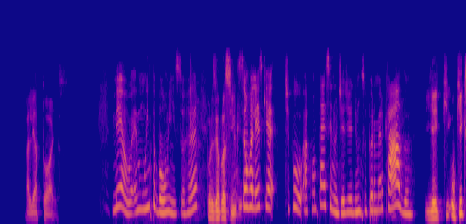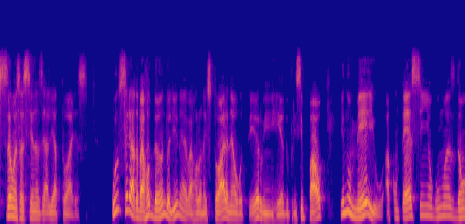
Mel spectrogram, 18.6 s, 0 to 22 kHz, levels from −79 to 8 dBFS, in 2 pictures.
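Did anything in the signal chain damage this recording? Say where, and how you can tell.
Yes. Call processing: automatic gain rising from 0.37 to 4.09 s, with speech and background swelling together by about 11 dB as the AGC chased a quiet input.

Network and jitter buffer: a short stall from a late packet at 14.65 to 14.78 s. The receiver held the last sound for 97 ms until the packet arrived.

Jitter buffer again: speed-up from 16.69 to 18.12 s. Speech runs at 107% with unchanged pitch as about a tenth of a second of pitch periods gets trimmed out.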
